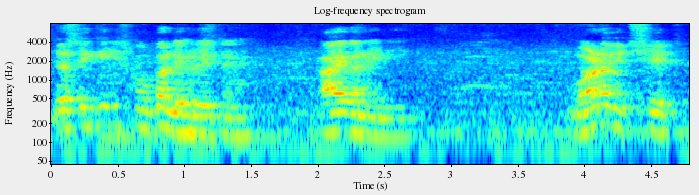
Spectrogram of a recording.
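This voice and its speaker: Speaking fairly quickly in a voice on the high side, a man runs a Hindi grammar lesson at a board aimed at exam preparation. He repeats points and regularly checks in with his students, and the audio has room echo, a distant mic, and faint hiss.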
